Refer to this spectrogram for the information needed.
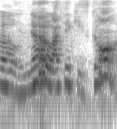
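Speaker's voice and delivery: loud, slow, dismayed cry.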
